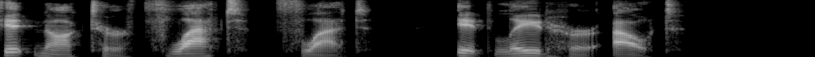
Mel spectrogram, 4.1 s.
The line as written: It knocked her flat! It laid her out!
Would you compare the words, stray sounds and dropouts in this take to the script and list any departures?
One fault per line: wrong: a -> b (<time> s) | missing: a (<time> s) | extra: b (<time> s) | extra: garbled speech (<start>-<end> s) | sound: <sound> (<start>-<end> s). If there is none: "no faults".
extra: flat (1.4 s)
